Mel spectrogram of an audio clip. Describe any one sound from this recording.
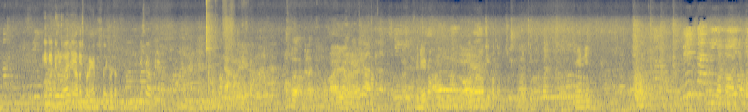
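A young man talks casually up close.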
